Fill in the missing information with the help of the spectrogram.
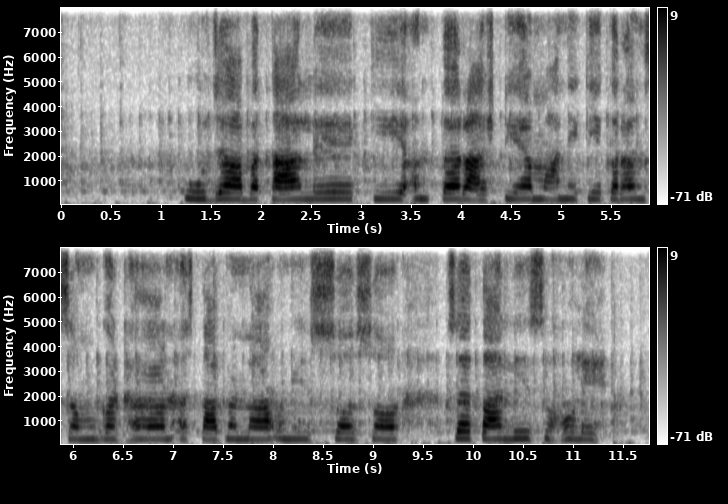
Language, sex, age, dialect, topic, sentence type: Magahi, female, 18-24, Northeastern/Surjapuri, banking, statement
